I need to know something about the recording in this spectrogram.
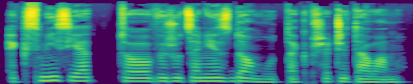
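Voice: mid-range voice, moderate pace, a little mellow, no room sound, clean studio sound, natural voice. A storyteller voicing a trusting, cheerful young girl in an audiobook, speaking earnestly and plainly. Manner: earnest, artless.

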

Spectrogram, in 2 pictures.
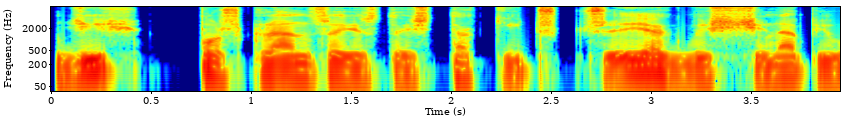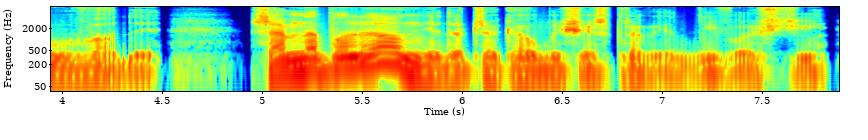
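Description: Man doing grumbling old clerk, gloomy, complaining, gravelly, dry sound. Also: low voice, sing-song, unhurried, no echo, heavily acted. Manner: complaining, head-shaking grumble.

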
